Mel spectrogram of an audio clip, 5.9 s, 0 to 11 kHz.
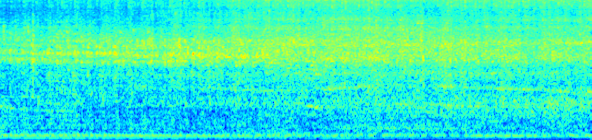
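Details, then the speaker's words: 1929 Ford Roadster Pickup, formerly straight-piped, after a new full exhaust with small glass-pack mufflers: deep, even exhaust rumble at idle held steady for several seconds, no misfires or rasp, much quieter than before; normal idle. "Sounds pretty good. Rev it up a little bit, Steve. See what it sounds like. Nice. Nice and mellow. Yeah. Super quiet compared to before."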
